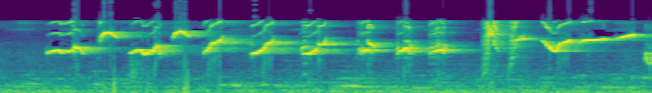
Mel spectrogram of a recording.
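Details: Oriental magpie-robin (kacer) singing energetically, a recording played so caged birds hear a rival and answer: rapid run of bright, high whistled notes, often rising or falling, about three per second, ending in a long upslurred whistle.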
